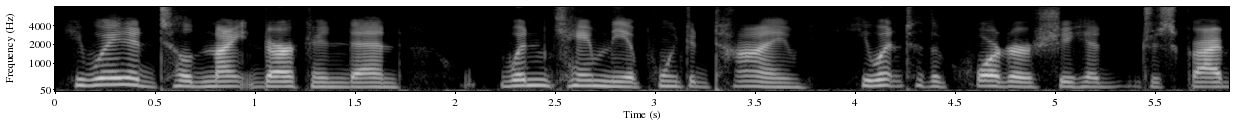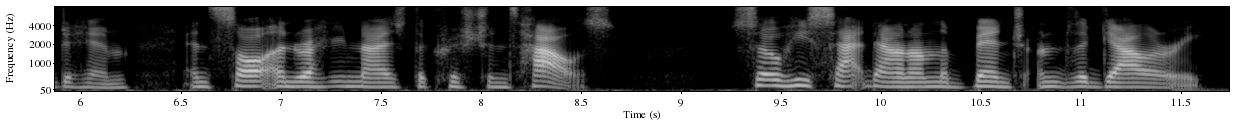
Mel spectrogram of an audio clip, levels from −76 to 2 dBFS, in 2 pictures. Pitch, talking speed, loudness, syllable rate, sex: 170 Hz, 195 wpm, -23 LUFS, 5.4 syllables/s, female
